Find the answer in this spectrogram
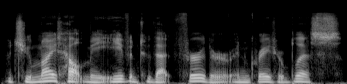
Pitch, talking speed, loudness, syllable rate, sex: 115 Hz, 205 wpm, -20 LUFS, 4.5 syllables/s, male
